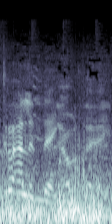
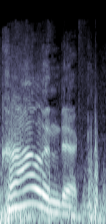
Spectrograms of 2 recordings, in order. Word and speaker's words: Kralendijk: the town of what I'm going to call Kralendijk. But I don't know. Let's ask a local. Bless you. Sir, how do you pronounce the name of this city? Kralendijk. Kralendijk. Kralendijk.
